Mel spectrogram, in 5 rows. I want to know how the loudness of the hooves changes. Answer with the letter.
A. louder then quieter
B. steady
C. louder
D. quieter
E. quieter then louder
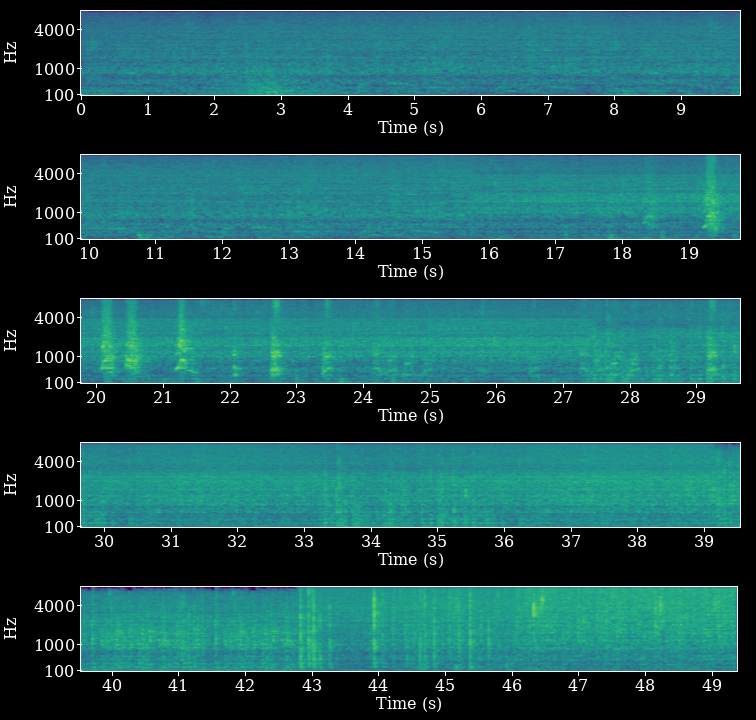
A.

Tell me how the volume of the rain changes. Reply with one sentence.
The loudness of the rain goes up.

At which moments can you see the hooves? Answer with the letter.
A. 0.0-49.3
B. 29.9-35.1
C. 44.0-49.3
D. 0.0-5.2
D.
